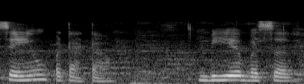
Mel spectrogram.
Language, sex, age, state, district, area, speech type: Sindhi, female, 45-60, Uttar Pradesh, Lucknow, urban, spontaneous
